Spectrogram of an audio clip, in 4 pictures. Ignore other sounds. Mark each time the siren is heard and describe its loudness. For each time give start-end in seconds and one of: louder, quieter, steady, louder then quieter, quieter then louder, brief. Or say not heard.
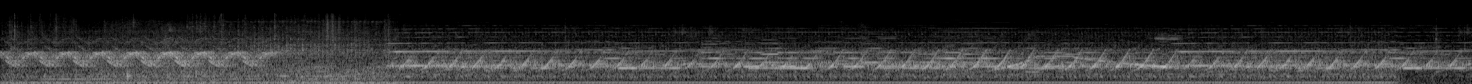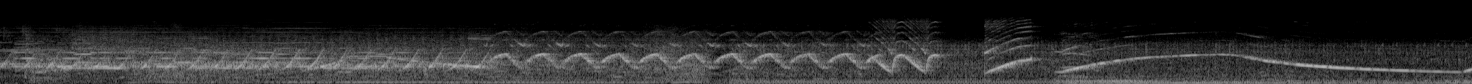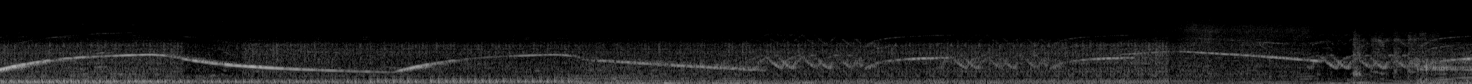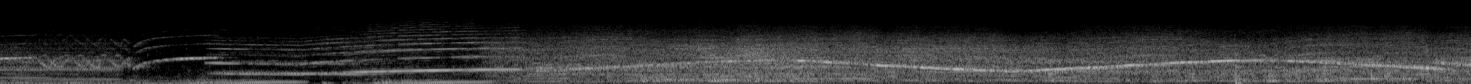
0.0-58.8 quieter then louder.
